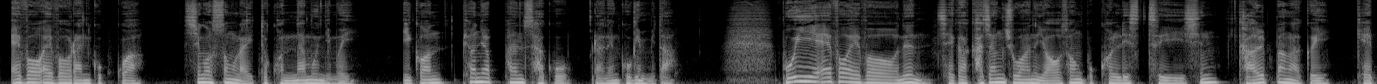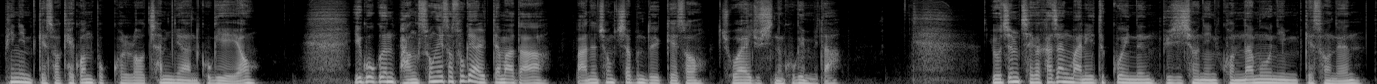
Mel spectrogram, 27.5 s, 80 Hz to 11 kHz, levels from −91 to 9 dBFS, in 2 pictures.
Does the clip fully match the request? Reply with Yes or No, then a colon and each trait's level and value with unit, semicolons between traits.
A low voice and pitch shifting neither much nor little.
Yes: low, 120 Hz; average, 3.6 semitones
